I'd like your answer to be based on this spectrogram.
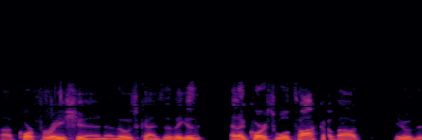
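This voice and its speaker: Against a quiet background, a man speaks at a medium pitch in a dark, mellow tone with ordinary pitch variation. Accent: American. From New York City (Manhattan). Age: 70s. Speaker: retired lawyer and author. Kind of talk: interview. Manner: halting, many fillers.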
